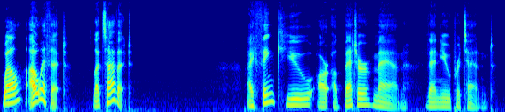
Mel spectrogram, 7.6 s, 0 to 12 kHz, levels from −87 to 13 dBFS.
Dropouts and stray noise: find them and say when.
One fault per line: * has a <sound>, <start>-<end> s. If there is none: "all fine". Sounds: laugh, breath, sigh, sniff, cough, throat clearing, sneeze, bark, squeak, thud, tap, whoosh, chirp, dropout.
all fine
